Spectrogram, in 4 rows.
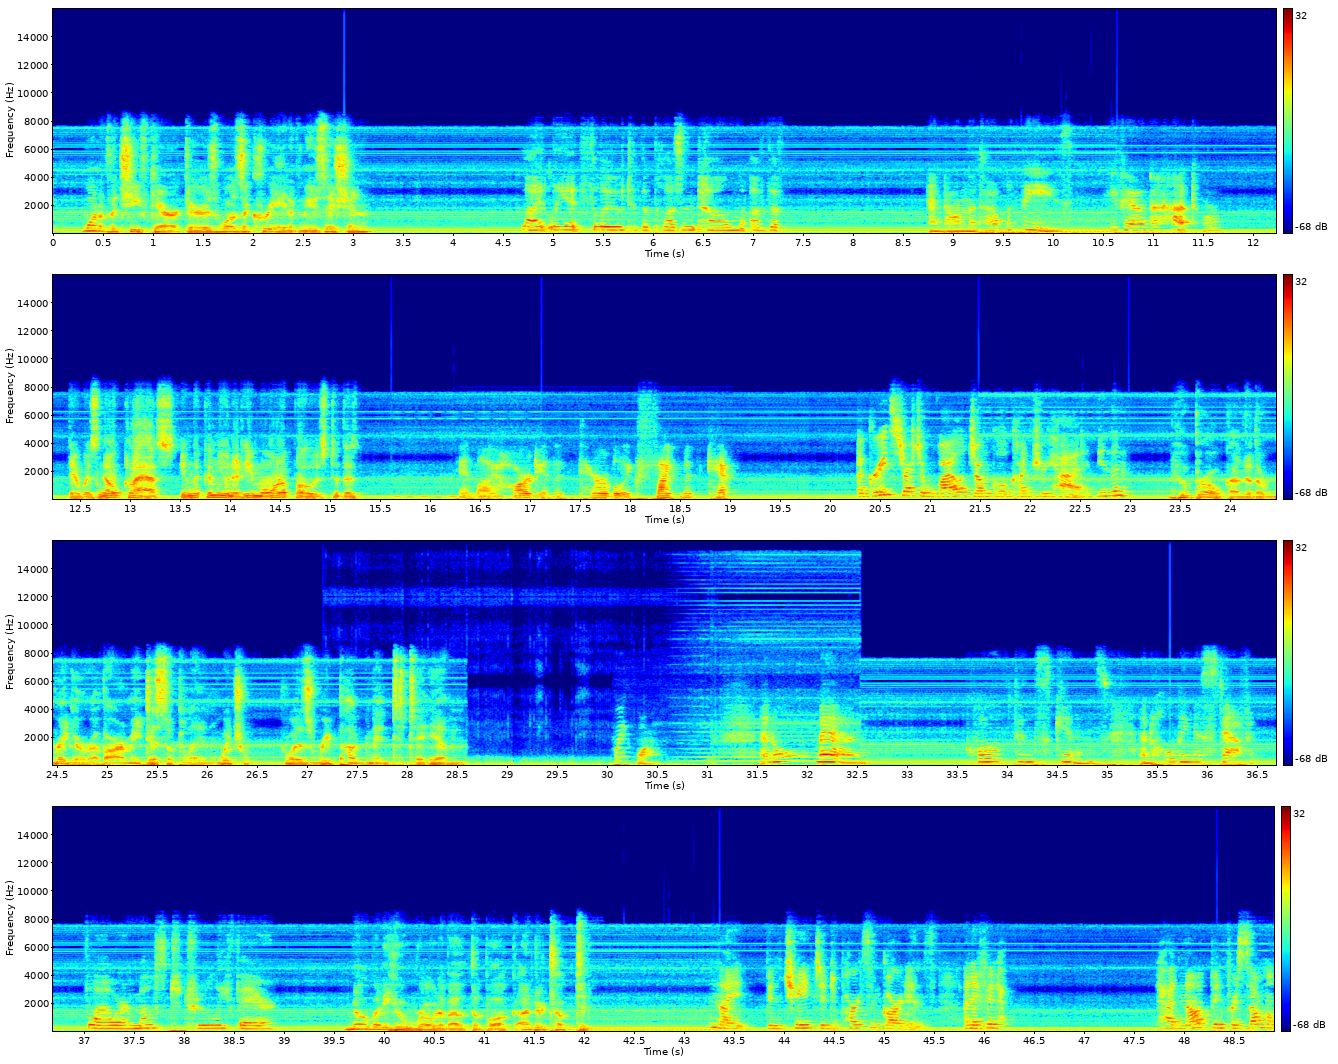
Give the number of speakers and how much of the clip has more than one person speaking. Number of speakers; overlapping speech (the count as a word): six, no overlap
